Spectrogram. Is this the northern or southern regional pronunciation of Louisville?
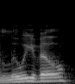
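northern. It is said the northern and western way. "Usually in the north and the west, you'll often hear"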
